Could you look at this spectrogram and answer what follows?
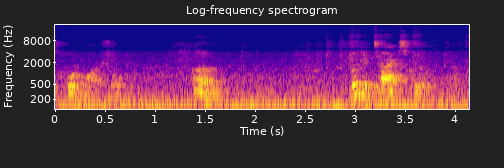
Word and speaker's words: court martial: or maybe court martial yes i said it right not quartz marshall but it's court martial um look at tax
